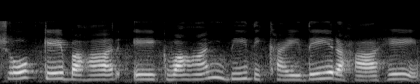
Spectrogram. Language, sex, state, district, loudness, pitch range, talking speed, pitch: Hindi, female, Madhya Pradesh, Dhar, -17 LUFS, 220-265 Hz, 145 wpm, 230 Hz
